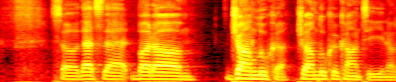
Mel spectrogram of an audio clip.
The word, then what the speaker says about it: Gianluca: to say your name your name is super Italian right like John Luca like g i a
